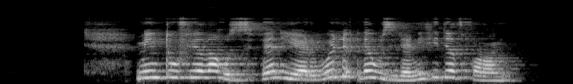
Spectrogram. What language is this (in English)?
Kabyle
